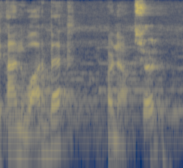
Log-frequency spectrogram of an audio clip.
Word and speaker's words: Anuarbek: Properly, it's pronounced Anuarbek. So it's not like a rolled R? It's not R? I guess it can be. The way I've told people, like, we pronounce this, like, A-N-W-A-R, Anwar. Yeah. Anuarbek. Like, the root of my name is Anwar, and then Beck is, like, used to be a surname back in the olden days Beck.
